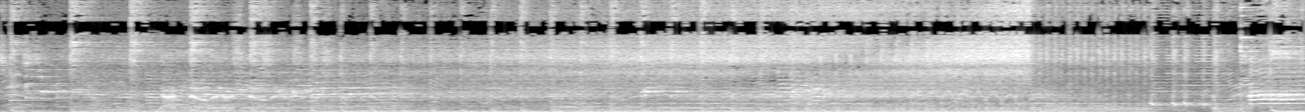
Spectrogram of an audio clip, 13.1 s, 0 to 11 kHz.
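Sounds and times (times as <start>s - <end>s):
bass-heavy rock backing track: 0.0s - 13.0s
saxophone playing long notes: 5.7s - 11.1s.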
